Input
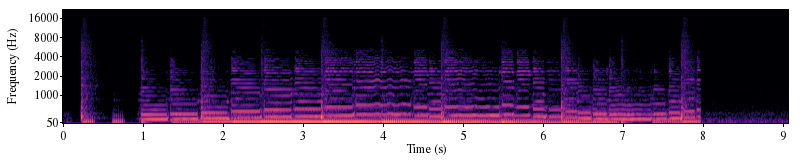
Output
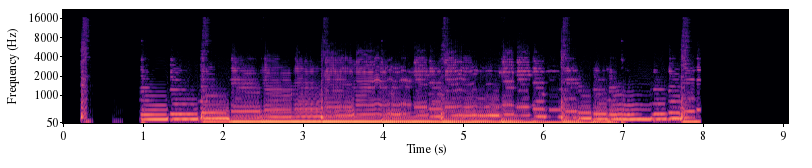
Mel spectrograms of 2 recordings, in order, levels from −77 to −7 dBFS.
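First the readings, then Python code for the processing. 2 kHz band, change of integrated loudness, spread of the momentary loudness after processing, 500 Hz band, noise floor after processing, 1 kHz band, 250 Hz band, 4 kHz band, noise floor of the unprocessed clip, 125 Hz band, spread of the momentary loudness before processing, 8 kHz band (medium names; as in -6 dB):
+6.5 dB, +7.0 dB, 6 LU, +7.0 dB, under -85 dBFS, +7.5 dB, +7.0 dB, +5.0 dB, -59 dBFS, +6.5 dB, 9 LU, +5.0 dB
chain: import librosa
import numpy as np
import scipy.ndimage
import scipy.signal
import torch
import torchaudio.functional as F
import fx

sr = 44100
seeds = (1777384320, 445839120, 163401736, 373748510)

y = fx.noise_reduce_blind(x, sr, reduce_db=21)
y = fx.leveller(y, sr, passes=3)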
